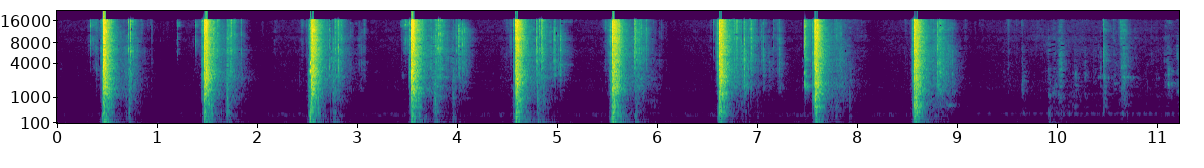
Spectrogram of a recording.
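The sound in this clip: An occult board named after the demon Horus is smashed with nine heavy, evenly spaced blows about a second apart. Each is a sharp, loud crack with a short decay, and a few faint, lighter taps follow.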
